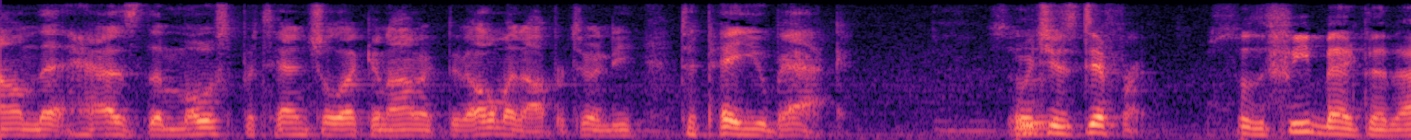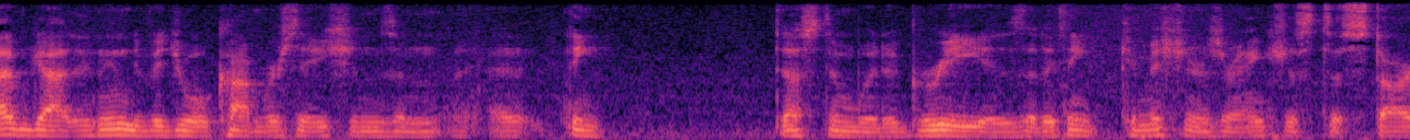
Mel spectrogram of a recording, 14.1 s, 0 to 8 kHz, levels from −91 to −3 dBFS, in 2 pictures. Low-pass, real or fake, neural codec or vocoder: 7.2 kHz; real; none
